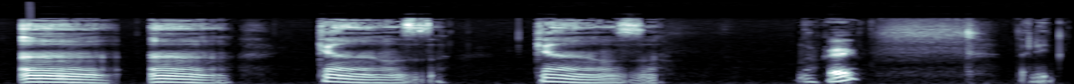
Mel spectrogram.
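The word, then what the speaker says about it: onze: then 11, 11, okay, so O plus N give you the sound on, 11, 11, okay, final E doesn't exist phonetically, 11, okay, 12, 12.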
